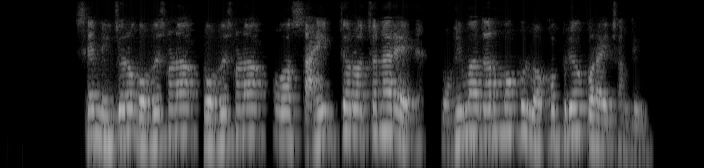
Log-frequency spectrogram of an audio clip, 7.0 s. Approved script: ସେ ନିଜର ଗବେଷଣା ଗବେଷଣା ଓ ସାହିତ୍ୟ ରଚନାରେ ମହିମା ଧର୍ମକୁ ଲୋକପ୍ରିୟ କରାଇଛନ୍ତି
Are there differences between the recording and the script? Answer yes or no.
no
